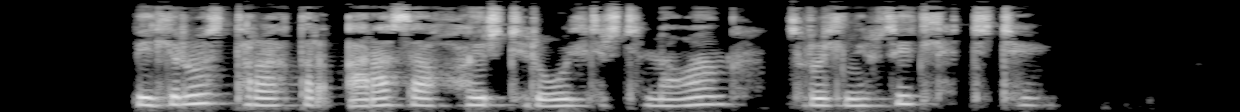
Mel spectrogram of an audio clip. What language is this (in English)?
Mongolian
